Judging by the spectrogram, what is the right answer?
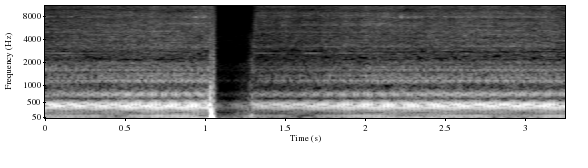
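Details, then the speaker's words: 1998 Blazer air ride, newly wired air compressor: steady droning buzzy hum, briefly cut once then resuming evenly, filling the tank, expected about 2 minutes; running normally. "Shouldn't take it. That should take approximately 2 minutes to fill that tank."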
